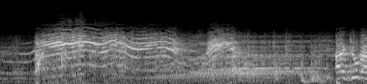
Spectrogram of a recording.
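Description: A cat meows loudly: one long, wavering, drawn-out yowl, then a shorter call, and a third starting at the end, with no talking.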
